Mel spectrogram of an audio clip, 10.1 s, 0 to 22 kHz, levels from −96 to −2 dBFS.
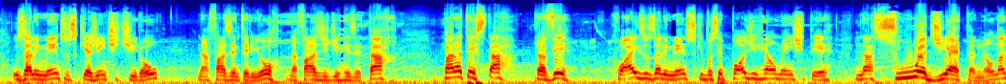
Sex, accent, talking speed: male, Brazilian, 180 wpm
